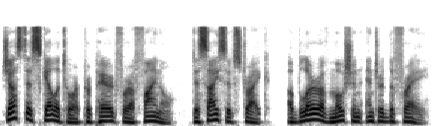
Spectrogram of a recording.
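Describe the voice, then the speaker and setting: Low-voiced man narrating a dramatic story. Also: expressive, moderate pace, dry recording, studio quality. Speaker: narrator, fan fiction reader.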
